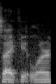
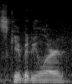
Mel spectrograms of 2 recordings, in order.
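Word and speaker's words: scikit-learn: spark skitylearn pandas numpy I know it's psychitlearn I will always pronounce it skittitylearn dashboard and data visualization So, I don't think we know the ratio for this one.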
